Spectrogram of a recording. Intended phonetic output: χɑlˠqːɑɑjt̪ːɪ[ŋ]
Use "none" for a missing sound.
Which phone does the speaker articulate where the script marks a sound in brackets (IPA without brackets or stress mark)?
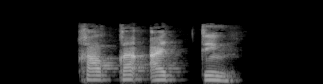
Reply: ŋ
